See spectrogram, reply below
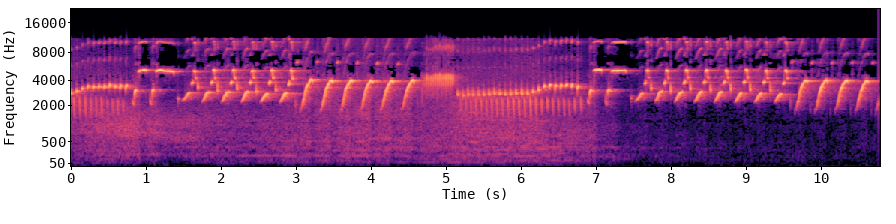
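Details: Belgian canary in strong, loud song: a long varied run of trills, tight clusters of quick chirps, rising whistled sweeps and a brief buzzy burst, with phrases repeated before switching to new ones.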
